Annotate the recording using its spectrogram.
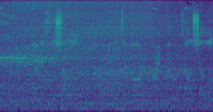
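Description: Steady traffic rumble of cars and shuttle buses running along an airport curb, with faint voices of people nearby and a few short hisses about a second in and near the end.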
